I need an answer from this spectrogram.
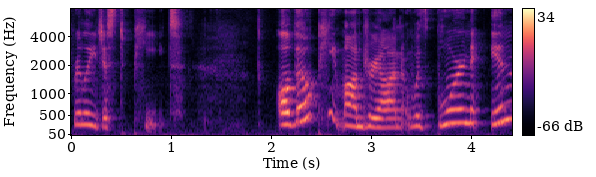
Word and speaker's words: Piet: That shortened form of his name, Piet, looks kind of French, so people sometimes mispronounce it as Pee-yay or Pee-yet, but it s really just Pete.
